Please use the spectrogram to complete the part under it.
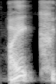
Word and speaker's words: Eich: Brendan Eich. Eich? Yes, that's how he pronounces it. – Okay. – Brendan Eich. – E-Y-C-K or? – E-I-C-H.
